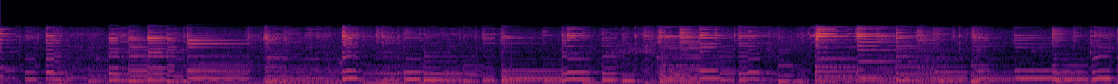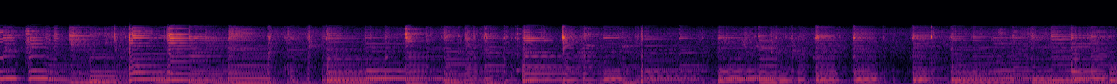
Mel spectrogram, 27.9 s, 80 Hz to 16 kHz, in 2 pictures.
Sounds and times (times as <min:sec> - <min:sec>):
Acoustic guitar: 0:00.0 - 0:27.9
Strum: 0:00.0 - 0:27.9.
